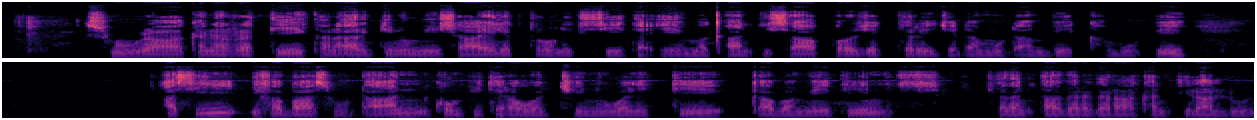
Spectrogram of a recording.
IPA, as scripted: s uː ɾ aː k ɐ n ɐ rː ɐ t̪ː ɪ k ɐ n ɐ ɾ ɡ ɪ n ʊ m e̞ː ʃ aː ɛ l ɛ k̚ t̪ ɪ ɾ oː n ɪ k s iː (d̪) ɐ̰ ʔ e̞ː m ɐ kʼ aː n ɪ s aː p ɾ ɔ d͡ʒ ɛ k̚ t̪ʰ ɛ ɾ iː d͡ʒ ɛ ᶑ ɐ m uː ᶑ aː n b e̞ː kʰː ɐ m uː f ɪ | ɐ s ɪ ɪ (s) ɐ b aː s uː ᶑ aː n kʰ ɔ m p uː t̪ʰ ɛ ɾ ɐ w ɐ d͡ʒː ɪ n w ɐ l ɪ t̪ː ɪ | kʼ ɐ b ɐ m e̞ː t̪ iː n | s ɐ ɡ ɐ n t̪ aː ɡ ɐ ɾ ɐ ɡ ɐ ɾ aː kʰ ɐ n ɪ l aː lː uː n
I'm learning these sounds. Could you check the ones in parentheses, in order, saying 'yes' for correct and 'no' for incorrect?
no, no

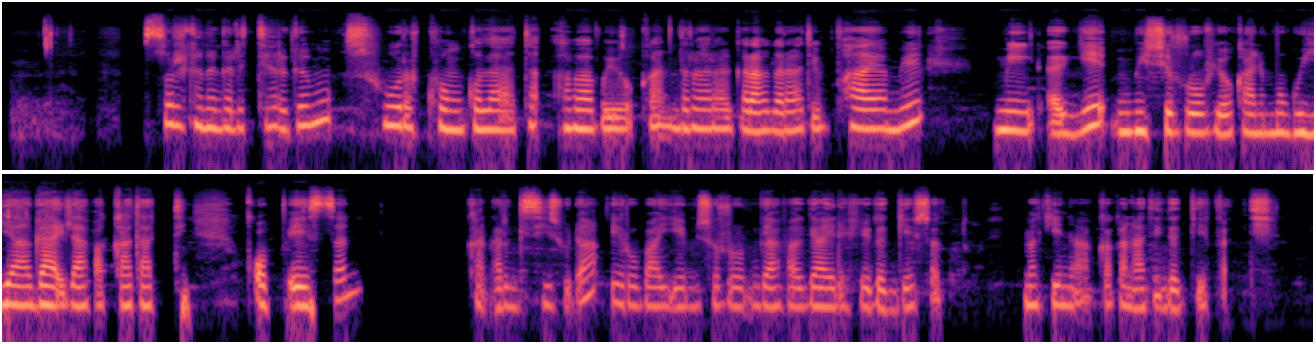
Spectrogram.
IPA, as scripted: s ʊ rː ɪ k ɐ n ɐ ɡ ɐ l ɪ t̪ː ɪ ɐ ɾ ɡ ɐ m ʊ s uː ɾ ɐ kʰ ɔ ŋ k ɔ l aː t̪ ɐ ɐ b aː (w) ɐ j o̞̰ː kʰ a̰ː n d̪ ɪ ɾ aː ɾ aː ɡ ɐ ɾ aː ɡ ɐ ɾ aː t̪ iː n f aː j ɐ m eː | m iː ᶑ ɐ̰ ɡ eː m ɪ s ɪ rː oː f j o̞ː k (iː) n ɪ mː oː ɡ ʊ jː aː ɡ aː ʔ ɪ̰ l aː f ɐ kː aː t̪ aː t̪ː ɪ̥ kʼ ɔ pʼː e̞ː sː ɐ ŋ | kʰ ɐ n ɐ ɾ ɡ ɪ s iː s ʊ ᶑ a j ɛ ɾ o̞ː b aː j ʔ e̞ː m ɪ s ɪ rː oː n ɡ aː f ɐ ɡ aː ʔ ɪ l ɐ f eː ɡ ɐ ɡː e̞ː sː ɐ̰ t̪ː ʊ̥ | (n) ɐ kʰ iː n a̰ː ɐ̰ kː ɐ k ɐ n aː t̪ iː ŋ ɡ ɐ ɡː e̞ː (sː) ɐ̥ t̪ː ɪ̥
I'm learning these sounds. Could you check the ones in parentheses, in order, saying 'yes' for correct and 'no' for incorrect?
no, no, no, no

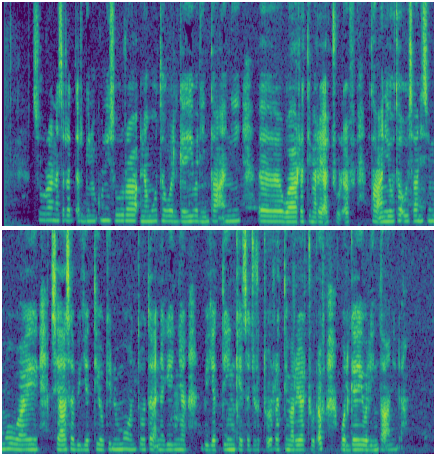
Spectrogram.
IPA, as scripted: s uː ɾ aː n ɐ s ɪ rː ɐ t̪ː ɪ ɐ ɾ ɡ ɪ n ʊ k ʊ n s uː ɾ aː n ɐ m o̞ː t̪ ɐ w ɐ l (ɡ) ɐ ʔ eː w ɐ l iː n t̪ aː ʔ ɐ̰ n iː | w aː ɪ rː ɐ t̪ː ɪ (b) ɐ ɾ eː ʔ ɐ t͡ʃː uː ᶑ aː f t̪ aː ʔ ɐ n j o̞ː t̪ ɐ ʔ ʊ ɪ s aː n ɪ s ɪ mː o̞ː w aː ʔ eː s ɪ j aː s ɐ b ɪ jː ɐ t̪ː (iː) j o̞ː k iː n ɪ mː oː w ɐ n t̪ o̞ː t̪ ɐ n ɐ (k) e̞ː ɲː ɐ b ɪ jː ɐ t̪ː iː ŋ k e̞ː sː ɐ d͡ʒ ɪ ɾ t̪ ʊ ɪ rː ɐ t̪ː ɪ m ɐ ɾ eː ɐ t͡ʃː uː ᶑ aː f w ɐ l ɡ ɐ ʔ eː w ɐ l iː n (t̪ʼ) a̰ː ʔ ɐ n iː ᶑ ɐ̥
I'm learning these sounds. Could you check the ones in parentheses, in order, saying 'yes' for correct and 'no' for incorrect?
yes, no, yes, no, no

